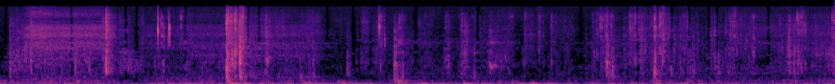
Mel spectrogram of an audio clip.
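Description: Faint rustling and tearing of a cardboard trading-card retail box being opened by hand, with the crinkle of the foil packs inside. Scattered sharp clicks, a few per second, come as the flaps and packs are handled.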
